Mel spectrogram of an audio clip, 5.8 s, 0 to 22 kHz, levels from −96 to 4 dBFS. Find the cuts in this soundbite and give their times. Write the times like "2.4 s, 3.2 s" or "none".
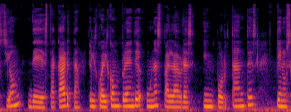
1.7 s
